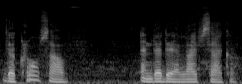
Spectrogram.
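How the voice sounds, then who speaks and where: A man on a school farm calmly explaining how the crops are grown, recorded outdoors. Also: mid-range voice, unhurried.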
